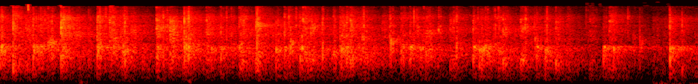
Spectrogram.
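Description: An audience applauds steadily, many hands clapping in a dense, continuous crackle at a fairly even volume for several seconds, with no voices standing out.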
